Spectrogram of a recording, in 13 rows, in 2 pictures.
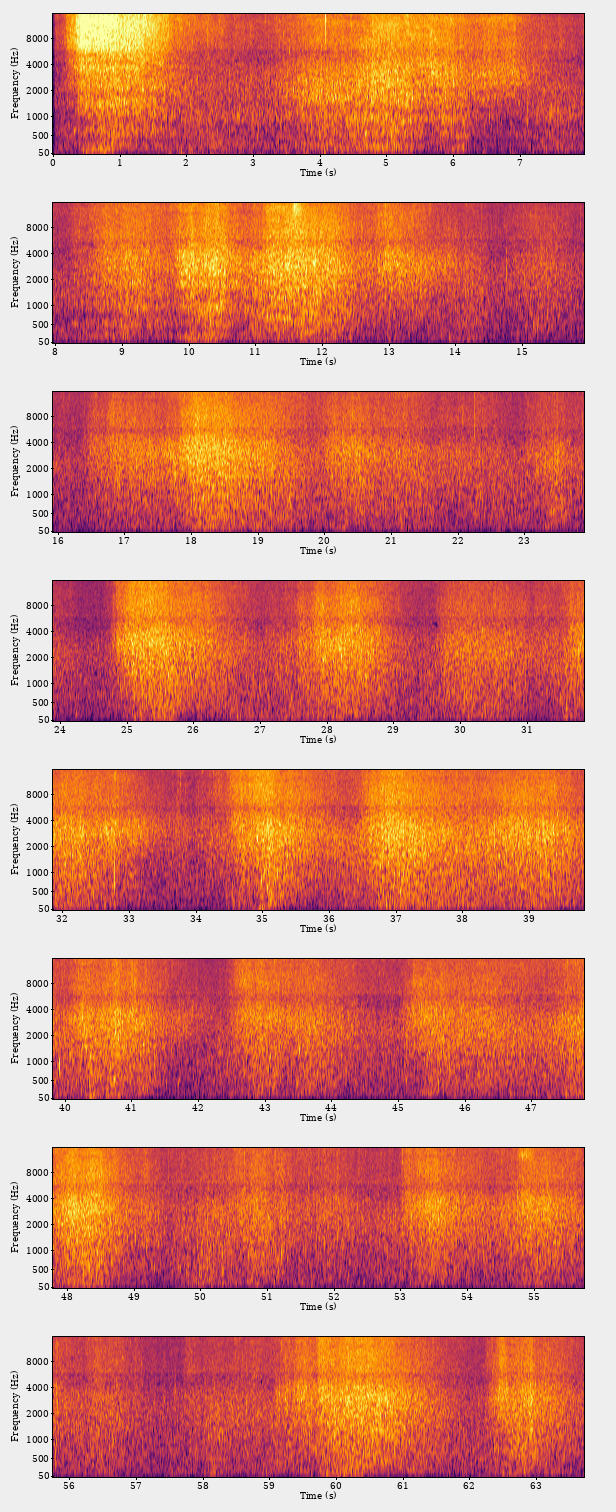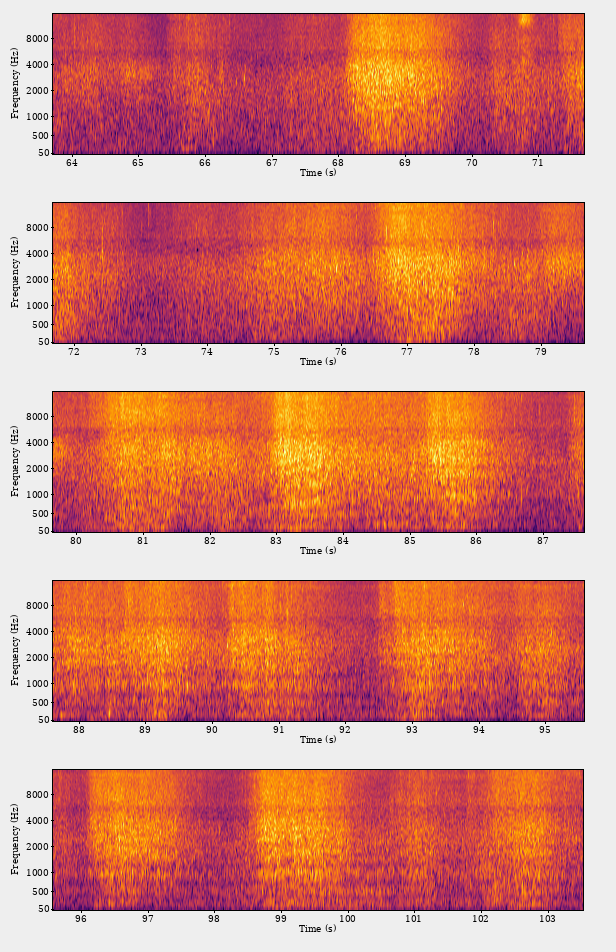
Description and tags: Sea Waves Beach 01
Sea waves lapping on to sand & pebble beach. Recorded 1st September 2017 on the North Landing Beach, Flamborough, UK. Exact same location that was used in the final scene of the movie 'Dads Army'.
Recorded using a Sanyo XPS01m
Beach, crashing, lapping, Ocean, Pebbles, Sand, Sea, Water, Waves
